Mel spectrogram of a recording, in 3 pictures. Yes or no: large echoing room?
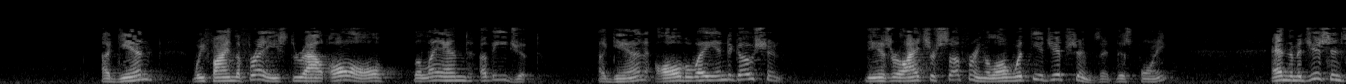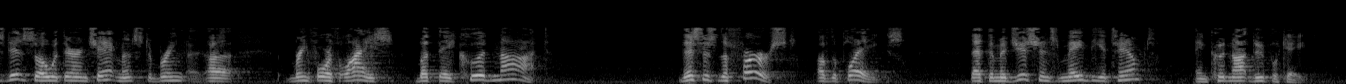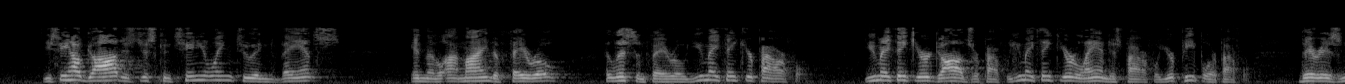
yes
